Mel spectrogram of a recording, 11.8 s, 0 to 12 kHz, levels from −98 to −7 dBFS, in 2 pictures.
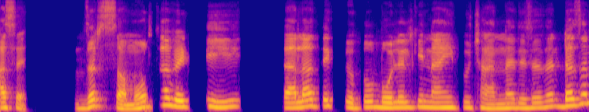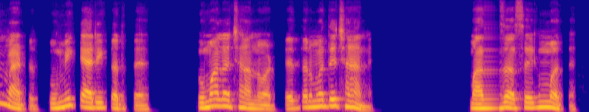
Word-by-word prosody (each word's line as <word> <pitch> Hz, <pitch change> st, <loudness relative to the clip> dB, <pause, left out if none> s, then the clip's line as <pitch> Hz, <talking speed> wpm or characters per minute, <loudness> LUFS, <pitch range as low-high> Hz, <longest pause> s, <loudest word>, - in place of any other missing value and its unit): असं 150 Hz, 0 st, +1 dB
आहे. 125 Hz, -4 st, -11 dB
जर 185 Hz, -, +4 dB
समोरचा 170 Hz, -, +1 dB
व्यक्ती 180 Hz, -1 st, +2 dB, 0.4 s
त्याला 150 Hz, +5 st, +4 dB
ते 190 Hz, -, +1 dB
तो 165 Hz, -2 st, -3 dB
बोलेल, 155 Hz, +1 st, +3 dB
की 175 Hz, -, -3 dB
"नाही, 155 Hz, -1 st, +3 dB
तू 155 Hz, -, -3 dB
छान 130 Hz, -3 st, -1 dB
नाही 140 Hz, +1 st, 0 dB
दिसत 145 Hz, +3 st, -1 dB
आहे," 185 Hz, -, -1 dB
डझन्ट 220 Hz, +6 st, +2 dB
मॅटर. 120 Hz, -, -1 dB
तुम्ही 150 Hz, -, -1 dB
कॅरी 155 Hz, -3 st, +3 dB
करताहेत. 120 Hz, -5 st, -4 dB, 0.5 s
तुम्हाला 195 Hz, +6 st, +2 dB
छान 135 Hz, -7 st, 0 dB
वाटतंय, 110 Hz, +2 st, -4 dB
तर 165 Hz, -, -1 dB
मग 190 Hz, +3 st, 0 dB
ते 200 Hz, -, +3 dB
छान 170 Hz, -, +1 dB
आहे. 85 Hz, -, -9 dB, 1.0 s
माझं 135 Hz, +3 st, +2 dB
असं 135 Hz, +3 st, -2 dB
एक 150 Hz, -, -1 dB
मत 160 Hz, -7 st, +3 dB
आहे. 100 Hz, -, -13 dB
155 Hz, 175 wpm, -24 LUFS, 135-175 Hz, 1.0 s, जर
